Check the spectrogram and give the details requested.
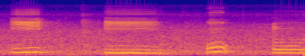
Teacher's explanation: इनके उच्चारण में मुख्य द्वार बहुत सकरा हो जाता है लेकिन स्पर्श नहीं होता। अब जैसे इसे बोलिए ई उ ऊ, तो हम क्या देख रहे हैं कि हमारी जो जिह्वा है वो फोल्ड हो जाती है और वो स्पर्श नहीं हो रही है। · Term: सवृत्त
